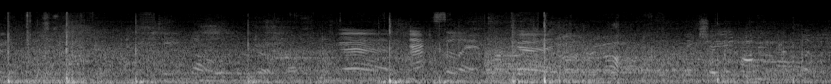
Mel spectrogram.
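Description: Echoing sound of a large indoor ice rink: a steady low rumble with scattered thumps, a sharp knock about five and a half seconds in, and distant voices.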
